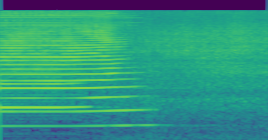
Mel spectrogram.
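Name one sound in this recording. A steam locomotive whistle blows loudly.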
